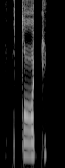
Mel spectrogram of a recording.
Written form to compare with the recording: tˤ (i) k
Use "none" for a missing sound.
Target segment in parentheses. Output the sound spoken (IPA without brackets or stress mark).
i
